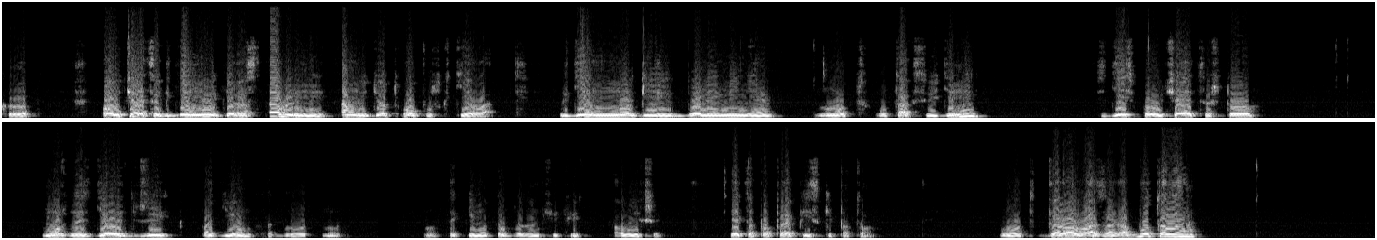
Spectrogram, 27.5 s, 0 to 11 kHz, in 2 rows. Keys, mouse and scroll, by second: 8.5 click, 13.5 click, 15.1 g, 21.4 click.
